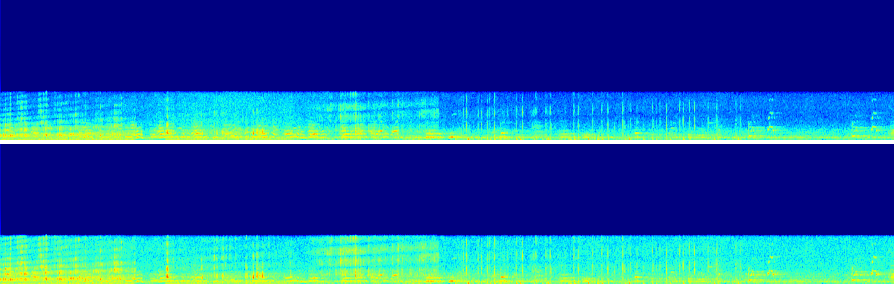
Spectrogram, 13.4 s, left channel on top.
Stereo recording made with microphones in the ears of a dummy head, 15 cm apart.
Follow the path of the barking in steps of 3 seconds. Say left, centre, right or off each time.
centre, left, right, right, right.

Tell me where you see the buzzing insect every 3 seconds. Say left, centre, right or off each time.
right, centre, right, right, right.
